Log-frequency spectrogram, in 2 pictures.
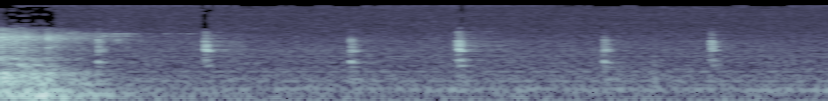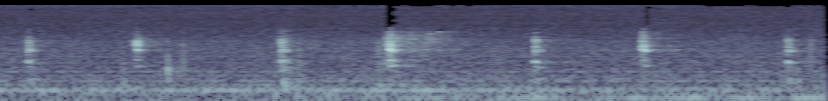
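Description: A pendulum wall clock ticks.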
